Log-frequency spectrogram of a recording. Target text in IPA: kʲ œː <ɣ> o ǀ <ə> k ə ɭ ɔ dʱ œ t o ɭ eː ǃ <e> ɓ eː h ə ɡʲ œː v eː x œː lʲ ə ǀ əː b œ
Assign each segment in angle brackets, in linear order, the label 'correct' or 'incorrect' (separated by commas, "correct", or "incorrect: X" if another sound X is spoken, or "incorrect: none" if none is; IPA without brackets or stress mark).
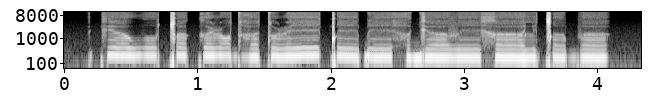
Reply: incorrect: w, incorrect: œ, incorrect: eː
